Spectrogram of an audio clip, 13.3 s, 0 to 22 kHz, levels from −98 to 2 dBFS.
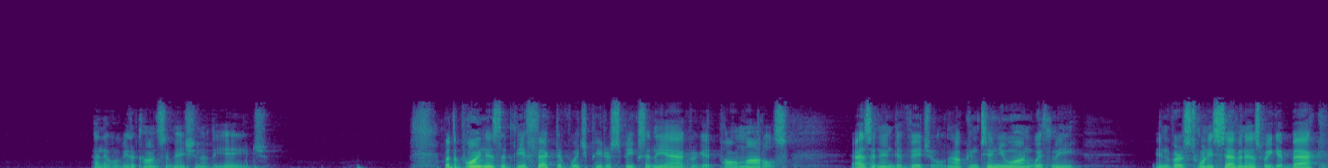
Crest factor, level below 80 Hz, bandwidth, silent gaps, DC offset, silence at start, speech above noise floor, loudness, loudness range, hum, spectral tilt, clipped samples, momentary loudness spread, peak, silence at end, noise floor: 24 dB; -62 dBFS; 9 kHz; none; under 0.1%; 0.95 s; 52 dB; -34 LUFS; 9 LU; none; -4.5 dB/octave; under 0.1%; 12 LU; -12 dBFS; 0 s; -86 dBFS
